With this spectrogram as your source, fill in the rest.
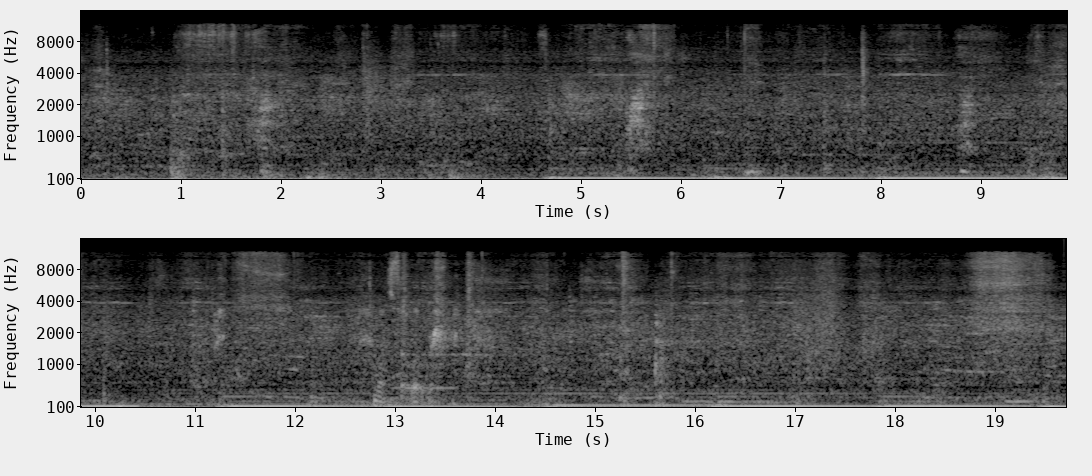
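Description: A weight stack clinks softly.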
